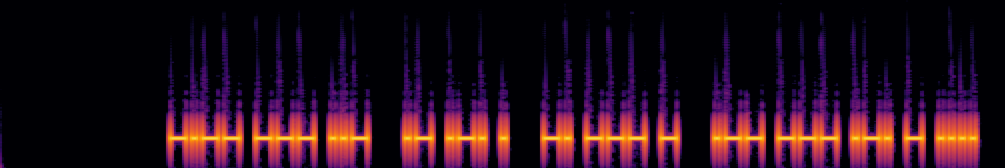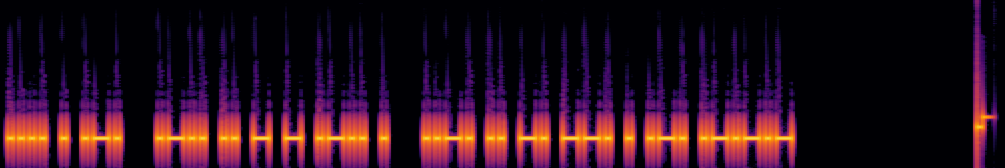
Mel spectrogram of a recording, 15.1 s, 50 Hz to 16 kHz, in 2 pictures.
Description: Morse code, heard as a keyed tone, about 30 wpm, 700 Hz. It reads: YOU ARE NOT WORTH HER LITTLE FINGER.
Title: Sentences from Top 1600 Words 30wpm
